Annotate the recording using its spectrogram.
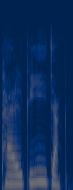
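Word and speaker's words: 닭의장: 여기서 중요한 건 닭게장이 아니죠. 리을 기억이 다 살아있어요. 발음이 달게장, 달귀장 이렇게 말해야 합니다.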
